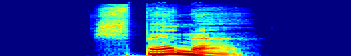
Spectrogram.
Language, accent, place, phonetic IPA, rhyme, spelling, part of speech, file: German, Germany, Berlin, [ˈʃpɛnə], -ɛnə, spänne, verb, De-spänne.ogg
- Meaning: first/third-person singular subjunctive II of spinnen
